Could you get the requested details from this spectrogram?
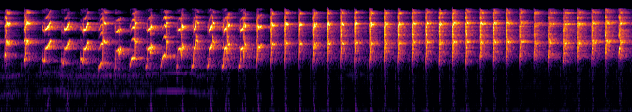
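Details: Lovebird in chatty fighter form delivering long ngekek, meant to stimulate other lovebirds to sing: high squeaky notes at first, then settling into a steady, rapid, buzzy chatter of pulses.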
